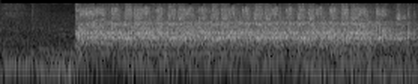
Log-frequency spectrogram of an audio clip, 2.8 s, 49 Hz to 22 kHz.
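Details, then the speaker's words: New Bajaj Dominar 400 motorcycle that won't start: the starter spins the engine at a steady whir for about 2.5 seconds but it never fires. Spark was later confirmed present. "vamos a comenzar dando marcha como puede escuchar solamente la marcha pero no logra arrancar"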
